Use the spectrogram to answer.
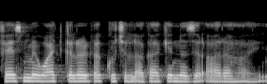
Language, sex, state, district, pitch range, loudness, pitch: Hindi, male, Arunachal Pradesh, Longding, 135-145 Hz, -15 LUFS, 145 Hz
